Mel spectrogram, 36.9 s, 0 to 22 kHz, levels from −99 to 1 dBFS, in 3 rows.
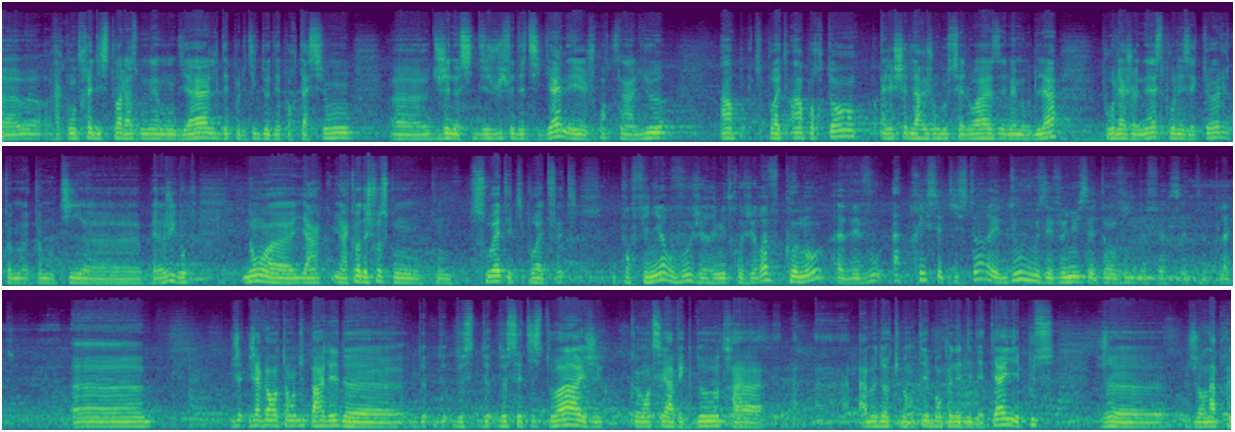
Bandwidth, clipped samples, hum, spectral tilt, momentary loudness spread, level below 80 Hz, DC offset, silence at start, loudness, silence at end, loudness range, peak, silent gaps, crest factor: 14 kHz; under 0.1%; none; -5.5 dB/octave; 12 LU; -60 dBFS; under 0.1%; 0 s; -23 LUFS; 0 s; 4 LU; -2 dBFS; none; 20 dB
